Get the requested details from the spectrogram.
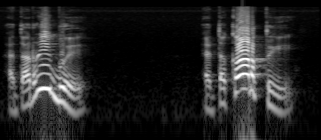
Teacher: the intonation again is rising at the end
